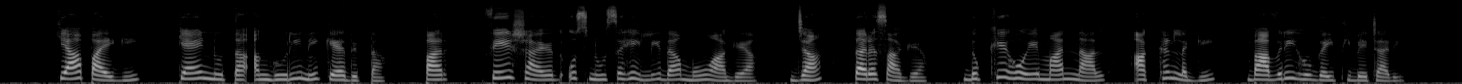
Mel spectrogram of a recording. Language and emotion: Punjabi, neutral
